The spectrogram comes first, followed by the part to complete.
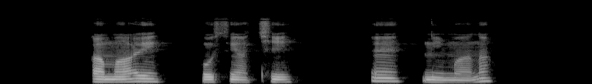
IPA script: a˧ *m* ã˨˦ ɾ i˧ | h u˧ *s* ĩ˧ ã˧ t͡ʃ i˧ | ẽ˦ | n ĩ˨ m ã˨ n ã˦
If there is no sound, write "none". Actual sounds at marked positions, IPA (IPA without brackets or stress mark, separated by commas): m, s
